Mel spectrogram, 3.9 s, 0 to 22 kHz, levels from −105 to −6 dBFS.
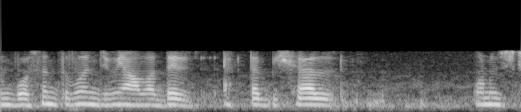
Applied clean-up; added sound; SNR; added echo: none; none; none; none.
